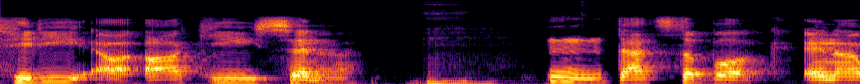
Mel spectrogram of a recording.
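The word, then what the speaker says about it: Hideaki Sena: It's called Parasite by Hideki Senna. If I pronounce that right. It's Hideaki Senna.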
